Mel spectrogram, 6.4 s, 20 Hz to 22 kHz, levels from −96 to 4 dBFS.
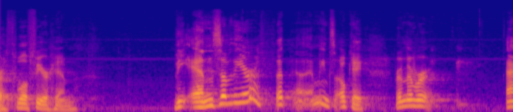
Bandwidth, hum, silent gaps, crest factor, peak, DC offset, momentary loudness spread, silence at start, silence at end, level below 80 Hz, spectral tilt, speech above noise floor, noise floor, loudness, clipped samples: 13 kHz; none; none; 20 dB; -8 dBFS; under 0.1%; 15 LU; 0 s; 0 s; -60 dBFS; -7 dB/octave; 36 dB; -61 dBFS; -26 LUFS; under 0.1%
